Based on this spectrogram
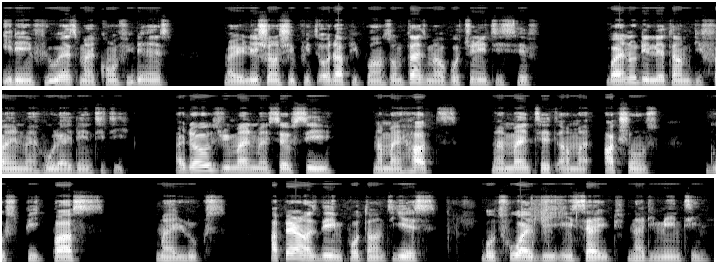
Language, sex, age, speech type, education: Nigerian Pidgin, male, 15-29, spontaneous, tertiary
